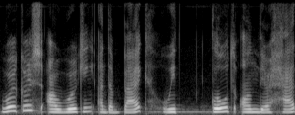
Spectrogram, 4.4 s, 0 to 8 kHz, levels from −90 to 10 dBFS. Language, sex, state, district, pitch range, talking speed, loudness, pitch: English, female, Nagaland, Kohima, 220-260 Hz, 150 wpm, -17 LUFS, 245 Hz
